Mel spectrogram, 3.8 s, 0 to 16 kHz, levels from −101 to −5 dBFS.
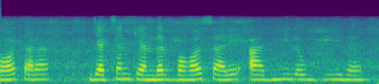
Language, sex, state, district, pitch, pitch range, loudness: Hindi, female, Jharkhand, Deoghar, 210 Hz, 200-215 Hz, -17 LUFS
